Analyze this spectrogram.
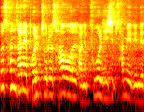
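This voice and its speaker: A man's high-pitched voice with very wide pitch swings, audible room echo and noticeable background noise. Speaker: pastor. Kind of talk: sermon. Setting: church. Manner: casual, conversational.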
